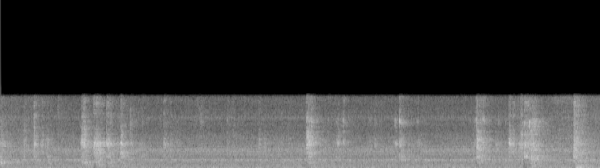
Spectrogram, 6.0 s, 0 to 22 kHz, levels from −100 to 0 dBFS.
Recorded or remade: recorded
